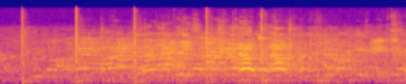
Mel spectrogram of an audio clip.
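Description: Basketball dribbled on a hardwood gym floor, sharp bounces about every half second in the first couple of seconds, with voices of spectators and players filling the hall and loudest about halfway through.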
